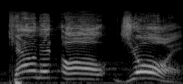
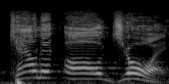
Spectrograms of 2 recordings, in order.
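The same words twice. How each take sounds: Both takes have the same delivery.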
